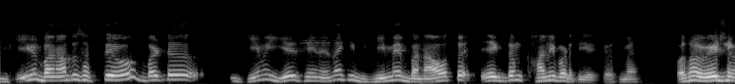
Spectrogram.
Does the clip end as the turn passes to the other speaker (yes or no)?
no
